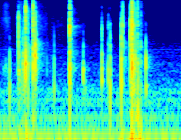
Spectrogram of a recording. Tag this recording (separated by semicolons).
cup; jell-o; lid; opening; pudding; snack; snack-pac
